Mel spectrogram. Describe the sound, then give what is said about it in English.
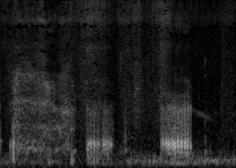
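A man imitates a deep deer grunt three times: a longer rough grunt, then two short, low, throaty bursts, the last the loudest, with no talking. “Like that, real deep grunt.”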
